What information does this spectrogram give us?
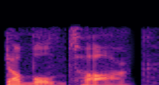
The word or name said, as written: double-talk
